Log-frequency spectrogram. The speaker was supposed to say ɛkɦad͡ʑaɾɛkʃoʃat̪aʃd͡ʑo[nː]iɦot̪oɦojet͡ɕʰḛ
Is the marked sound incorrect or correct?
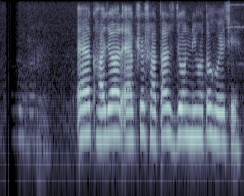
correct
